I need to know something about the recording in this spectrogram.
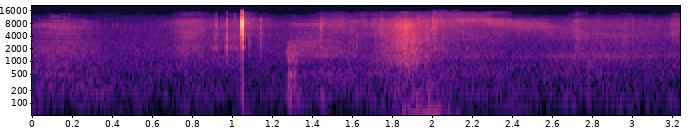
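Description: A fishing reel clicks and whirs as it is cranked.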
